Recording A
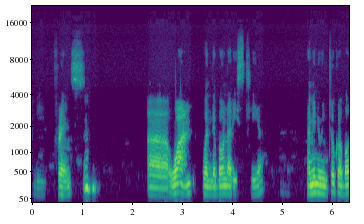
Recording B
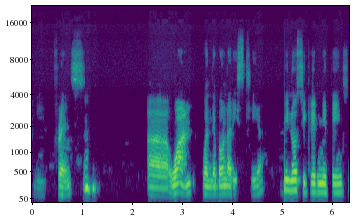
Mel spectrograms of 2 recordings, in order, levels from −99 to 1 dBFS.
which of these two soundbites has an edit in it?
B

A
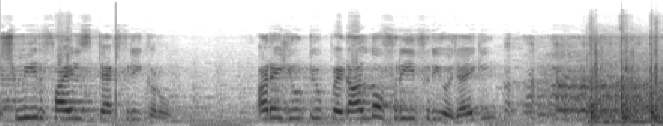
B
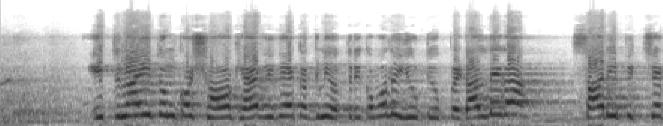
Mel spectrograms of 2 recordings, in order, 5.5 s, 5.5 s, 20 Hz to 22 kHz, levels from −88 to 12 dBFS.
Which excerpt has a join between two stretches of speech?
A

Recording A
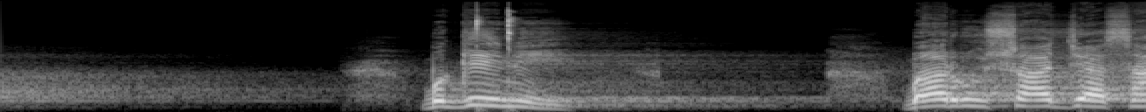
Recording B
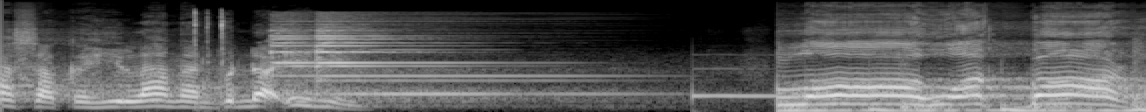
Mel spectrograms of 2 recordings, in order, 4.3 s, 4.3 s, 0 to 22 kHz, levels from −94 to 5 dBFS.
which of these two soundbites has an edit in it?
B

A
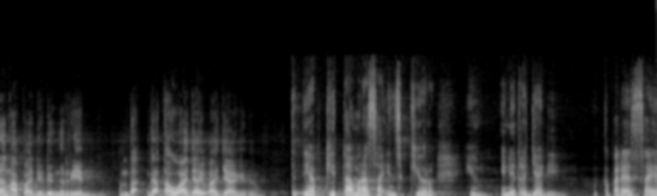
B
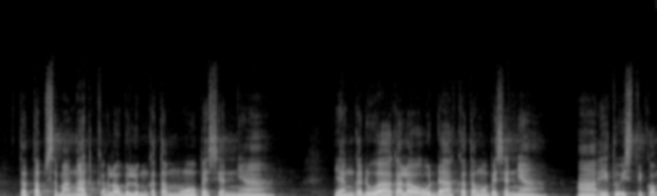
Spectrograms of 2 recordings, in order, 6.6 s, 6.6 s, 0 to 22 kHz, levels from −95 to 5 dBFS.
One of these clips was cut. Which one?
A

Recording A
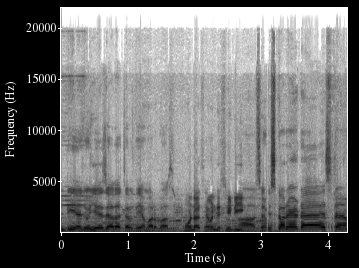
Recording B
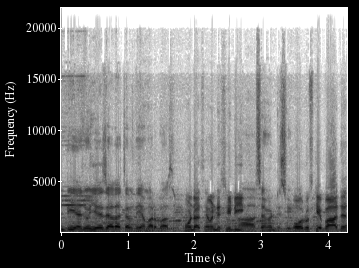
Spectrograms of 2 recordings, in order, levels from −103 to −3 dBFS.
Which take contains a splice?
A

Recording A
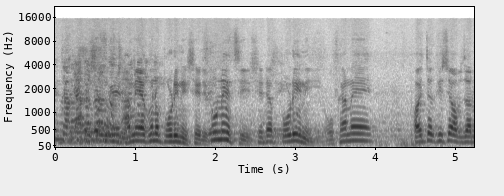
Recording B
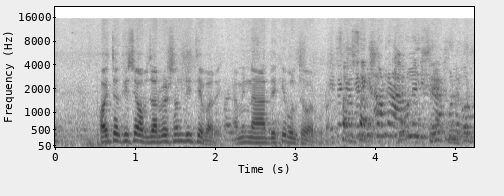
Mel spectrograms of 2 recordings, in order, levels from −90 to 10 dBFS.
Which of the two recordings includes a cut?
A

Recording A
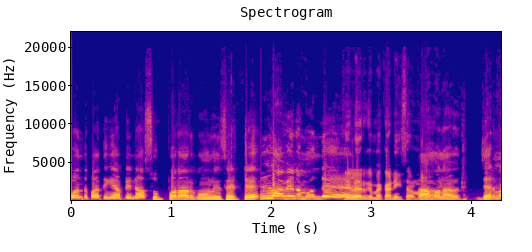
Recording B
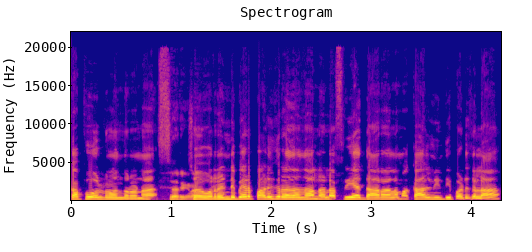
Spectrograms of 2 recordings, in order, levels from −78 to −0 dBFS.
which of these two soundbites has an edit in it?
A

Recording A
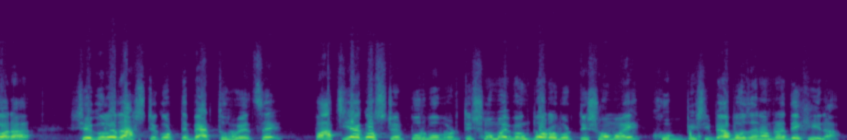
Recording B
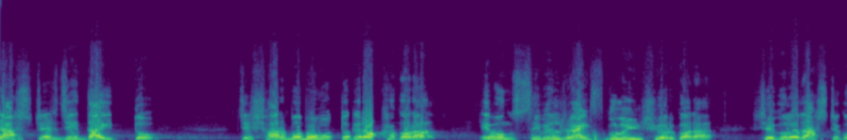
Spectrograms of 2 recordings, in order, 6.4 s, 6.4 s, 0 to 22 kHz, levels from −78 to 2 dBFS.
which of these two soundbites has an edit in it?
A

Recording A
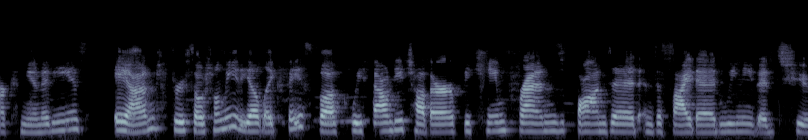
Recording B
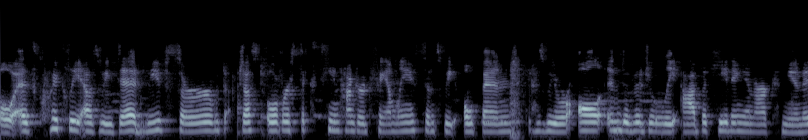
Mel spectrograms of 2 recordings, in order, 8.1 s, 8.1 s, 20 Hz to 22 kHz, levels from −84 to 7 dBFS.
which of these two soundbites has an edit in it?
B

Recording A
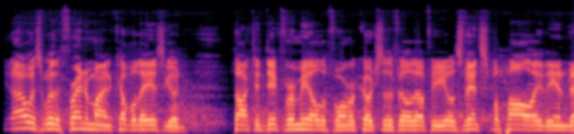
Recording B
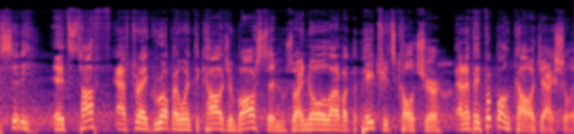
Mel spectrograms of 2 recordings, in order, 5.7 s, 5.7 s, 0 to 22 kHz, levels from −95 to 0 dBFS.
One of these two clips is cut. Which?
B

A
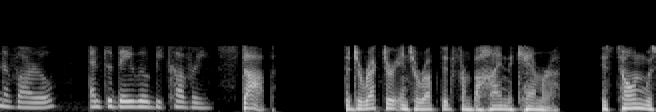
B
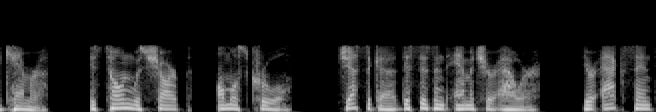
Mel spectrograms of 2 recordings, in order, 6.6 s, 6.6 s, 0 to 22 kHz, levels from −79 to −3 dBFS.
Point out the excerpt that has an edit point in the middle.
A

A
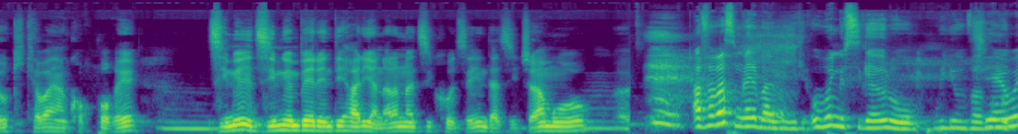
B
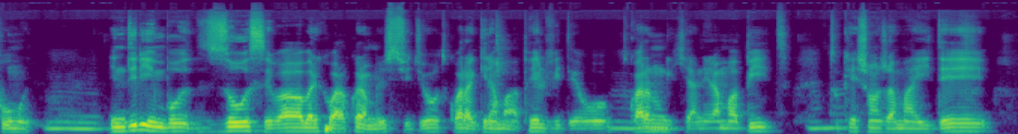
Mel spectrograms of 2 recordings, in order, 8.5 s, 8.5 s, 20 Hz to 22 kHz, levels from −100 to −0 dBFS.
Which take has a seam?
A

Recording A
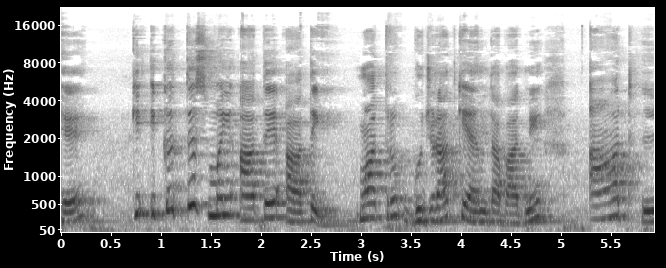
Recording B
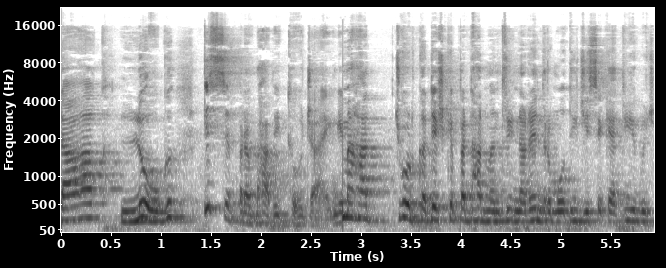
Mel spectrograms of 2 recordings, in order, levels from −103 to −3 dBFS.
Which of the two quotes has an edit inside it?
B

